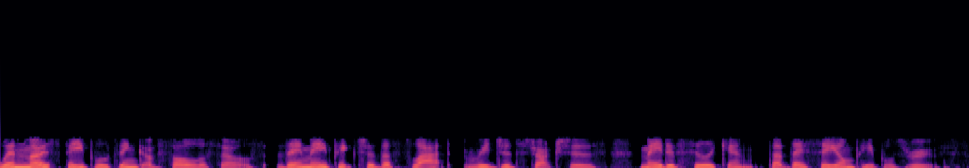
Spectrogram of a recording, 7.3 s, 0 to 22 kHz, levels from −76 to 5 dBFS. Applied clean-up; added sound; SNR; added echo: none; none; none; none.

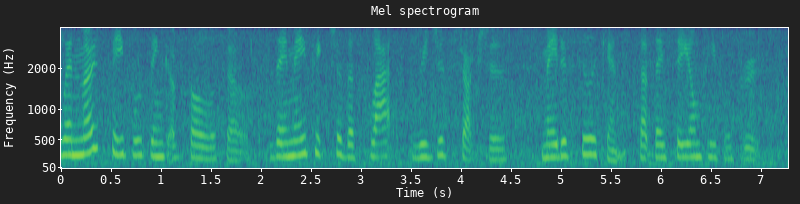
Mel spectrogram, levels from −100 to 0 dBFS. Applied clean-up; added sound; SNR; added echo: none; Stream; 12 dB; none.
